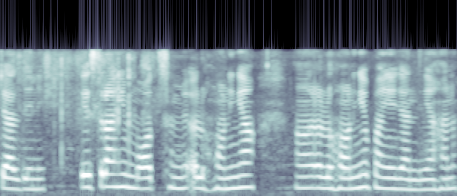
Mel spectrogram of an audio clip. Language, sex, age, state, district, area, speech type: Punjabi, female, 18-30, Punjab, Bathinda, rural, spontaneous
